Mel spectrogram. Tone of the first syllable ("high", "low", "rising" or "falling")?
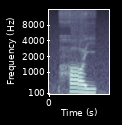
low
